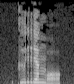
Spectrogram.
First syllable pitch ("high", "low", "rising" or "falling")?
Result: high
